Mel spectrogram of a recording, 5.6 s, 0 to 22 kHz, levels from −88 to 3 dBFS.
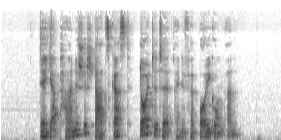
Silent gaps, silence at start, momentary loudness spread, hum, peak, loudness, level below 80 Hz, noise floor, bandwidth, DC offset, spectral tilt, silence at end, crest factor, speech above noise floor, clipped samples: none; 0.8 s; 11 LU; none; -6 dBFS; -25 LUFS; -56 dBFS; -58 dBFS; 16.5 kHz; under 0.1%; -3.5 dB/octave; 0.45 s; 20 dB; 33 dB; under 0.1%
